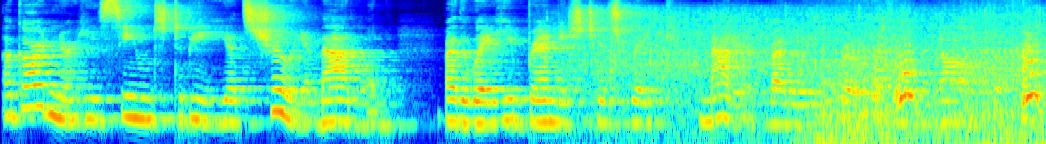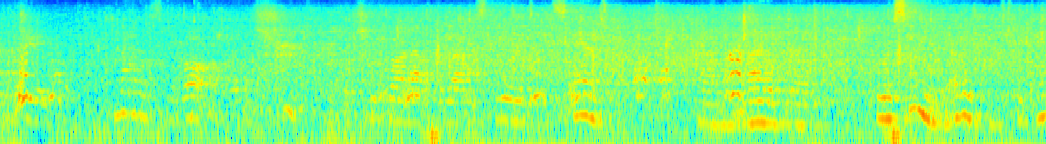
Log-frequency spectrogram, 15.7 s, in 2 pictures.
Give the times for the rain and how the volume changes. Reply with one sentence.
The rain can be heard from 4.0 to 15.6 s, getting louder.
